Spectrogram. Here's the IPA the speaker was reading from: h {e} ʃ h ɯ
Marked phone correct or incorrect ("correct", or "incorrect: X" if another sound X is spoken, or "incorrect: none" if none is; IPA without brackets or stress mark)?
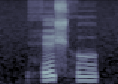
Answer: correct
